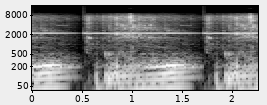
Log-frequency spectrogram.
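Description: Car engine running, its rumble swelling and dipping about every second with a sharp click at each dip, under a thin steady high tone.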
